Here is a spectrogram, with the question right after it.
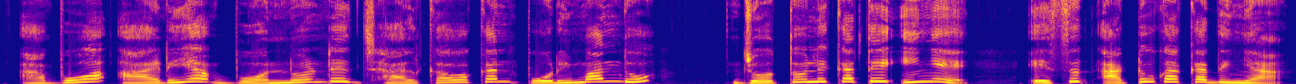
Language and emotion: Santali, surprised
